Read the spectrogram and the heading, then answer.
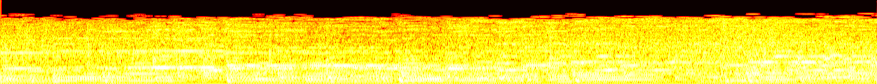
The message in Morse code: none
